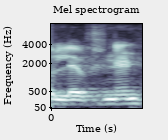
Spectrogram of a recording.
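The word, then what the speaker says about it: lieutenant: मैं इसको लेफ्टिनेंट ही प्रोनाउंस करूँगा बिकॉज हम ब्रिटिश इंग्लिश को फॉलो करते हैं।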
